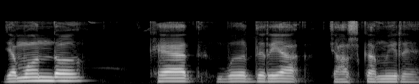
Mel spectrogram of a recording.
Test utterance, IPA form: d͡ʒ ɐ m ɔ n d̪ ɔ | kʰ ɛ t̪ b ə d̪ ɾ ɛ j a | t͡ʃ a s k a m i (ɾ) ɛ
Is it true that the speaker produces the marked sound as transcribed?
yes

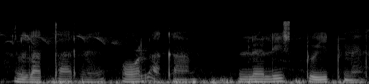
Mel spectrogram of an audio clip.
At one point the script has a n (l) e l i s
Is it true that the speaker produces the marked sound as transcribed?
yes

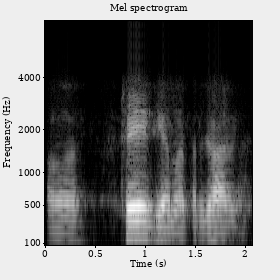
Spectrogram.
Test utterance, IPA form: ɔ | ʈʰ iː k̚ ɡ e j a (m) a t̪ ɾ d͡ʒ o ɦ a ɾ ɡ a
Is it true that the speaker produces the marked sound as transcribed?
yes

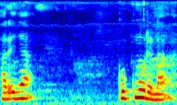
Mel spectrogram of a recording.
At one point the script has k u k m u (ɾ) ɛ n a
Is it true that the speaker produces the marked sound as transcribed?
yes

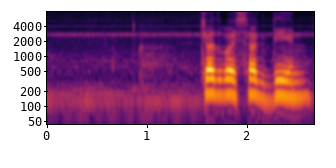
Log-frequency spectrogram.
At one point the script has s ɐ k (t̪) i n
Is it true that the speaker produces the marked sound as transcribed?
no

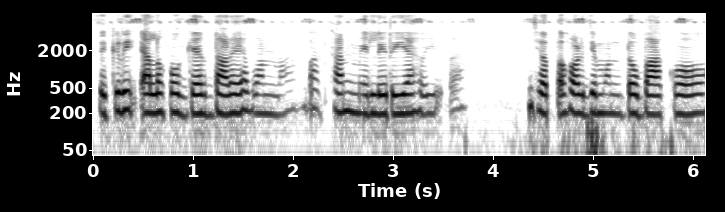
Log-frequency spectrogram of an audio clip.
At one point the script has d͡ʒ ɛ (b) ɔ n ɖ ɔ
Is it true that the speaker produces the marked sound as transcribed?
no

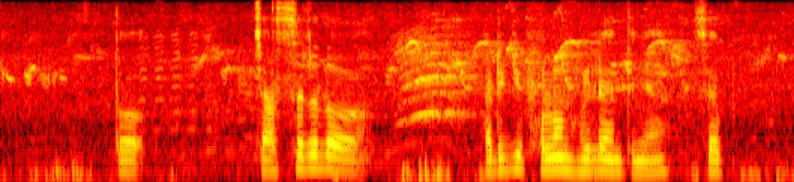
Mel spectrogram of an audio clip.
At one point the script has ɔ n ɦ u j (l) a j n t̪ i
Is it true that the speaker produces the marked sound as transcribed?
yes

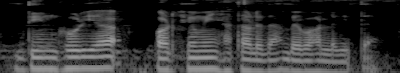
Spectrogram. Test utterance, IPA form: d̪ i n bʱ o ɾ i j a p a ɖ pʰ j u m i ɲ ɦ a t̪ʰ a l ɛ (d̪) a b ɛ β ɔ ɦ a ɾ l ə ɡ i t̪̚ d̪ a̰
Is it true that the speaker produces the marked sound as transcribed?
yes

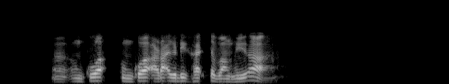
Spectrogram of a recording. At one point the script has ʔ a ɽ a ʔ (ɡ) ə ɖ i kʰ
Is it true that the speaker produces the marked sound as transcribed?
yes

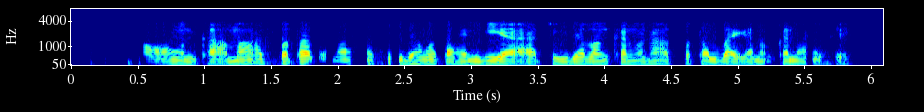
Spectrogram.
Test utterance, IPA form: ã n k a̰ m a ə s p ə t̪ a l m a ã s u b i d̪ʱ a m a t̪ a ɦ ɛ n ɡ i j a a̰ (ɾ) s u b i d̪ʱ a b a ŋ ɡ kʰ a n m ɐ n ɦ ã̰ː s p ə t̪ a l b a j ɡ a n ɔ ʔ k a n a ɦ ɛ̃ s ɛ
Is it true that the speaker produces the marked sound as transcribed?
yes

